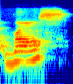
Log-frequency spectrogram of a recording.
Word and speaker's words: Reims: So it's Reims, looks like Reims. Reims is the correct pronunciation. They always say Reims rhymes with France if you accentuate the accent as hard as you can.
